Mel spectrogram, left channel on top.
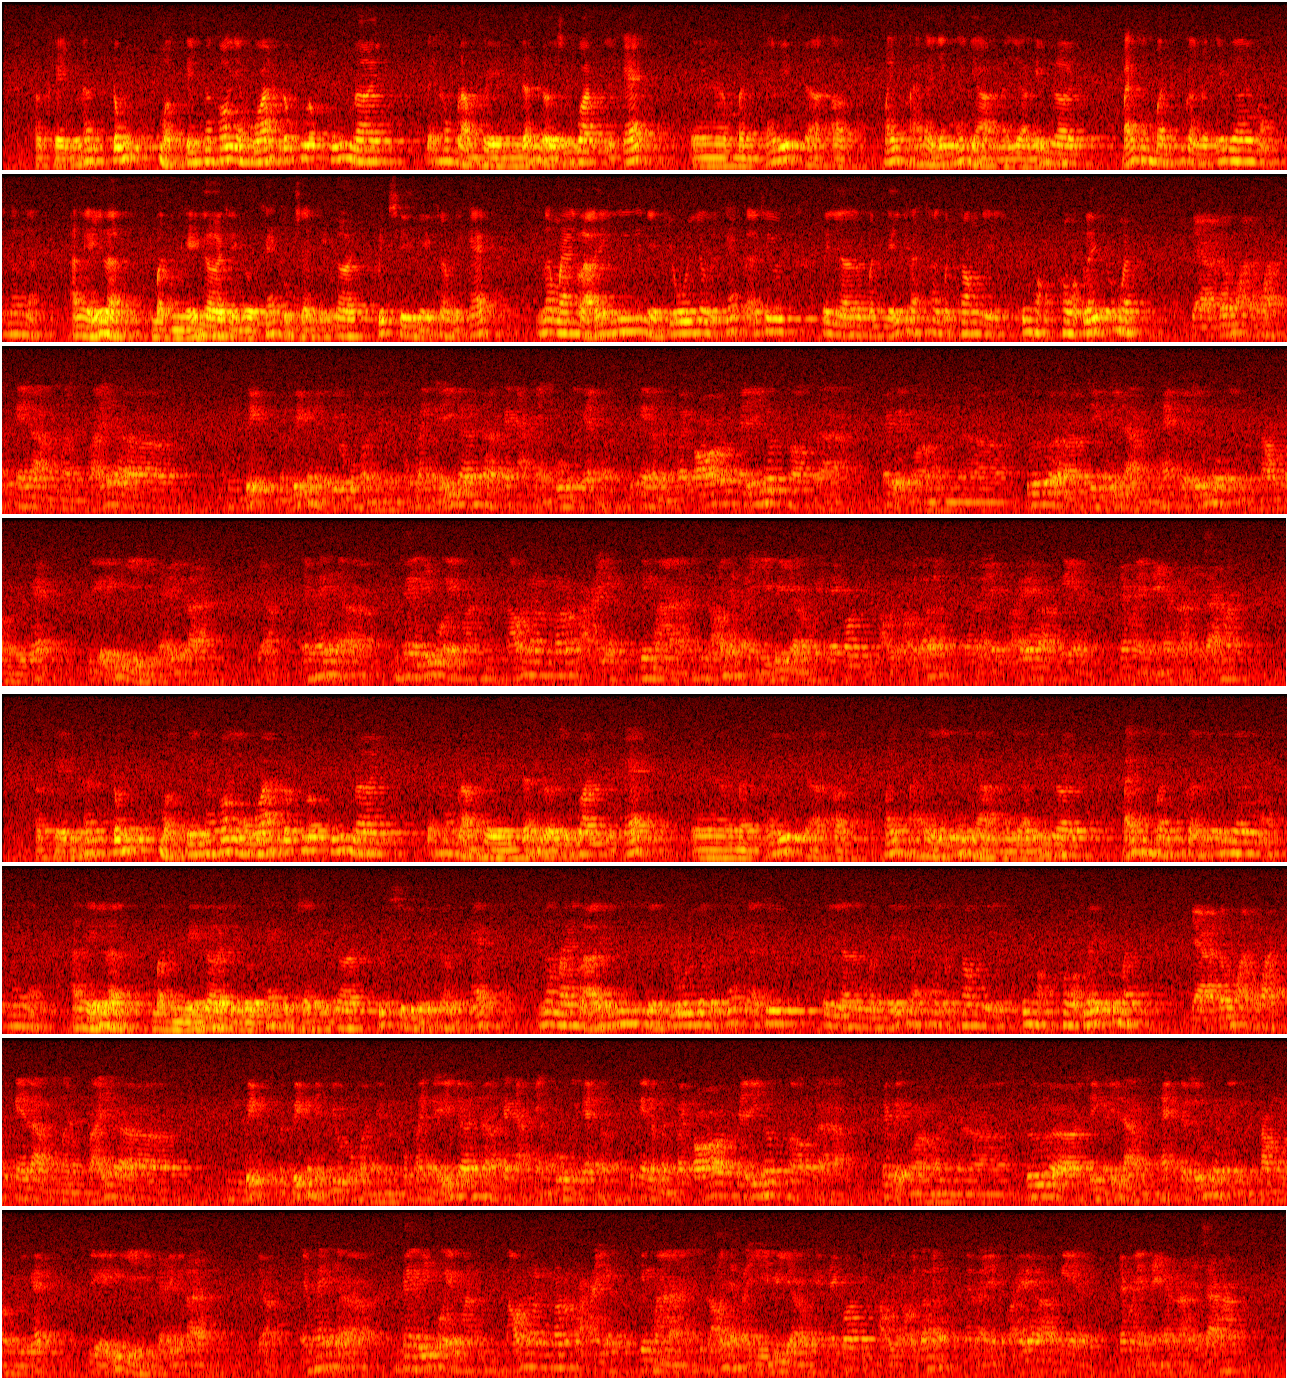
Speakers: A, on the left; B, on the right.
A: thực hiện nó đúng mực đi nó có văn hóa đúng lúc đúng nơi để không làm phiền đến người xung quanh người khác Ờ, mình phải biết là ờ, mấy khoảng thời gian mấy giờ là giờ nghỉ ngơi bản thân mình cũng cần được nghỉ ngơi mà cho nên là anh nghĩ là mình nghỉ ngơi thì người khác cũng sẽ nghỉ ngơi biết suy nghĩ cho người khác nó mang lại cái cái niềm vui cho người khác nữa chứ bây giờ mình nghĩ bản thân mình không thì nó cũng không, không hợp lý đúng không anh
B: dạ đúng rồi đúng rồi tức nghĩa là mình phải ờ, mình biết mình biết cái niềm vui của mình thì mình cũng phải nghĩ đến ờ, cái cảm nhận của người khác nữa tức nghĩa là mình phải có cái ý thức hơn là cái việc mà mình ờ, cứ ờ, suy nghĩ là mình hát cho sướng cái miệng mình không rồi người khác suy nghĩ cái gì thì kệ người ta dạ em thấy là
A: Ừ.
B: cái ý của em anh nói nó, nó rất là hay á nhưng mà em xin lỗi nha tại vì bây giờ em đang có điện thoại gọi tới á nên là em phải ờ, nghe rồi. chắc là em hẹn anh lại sao ha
